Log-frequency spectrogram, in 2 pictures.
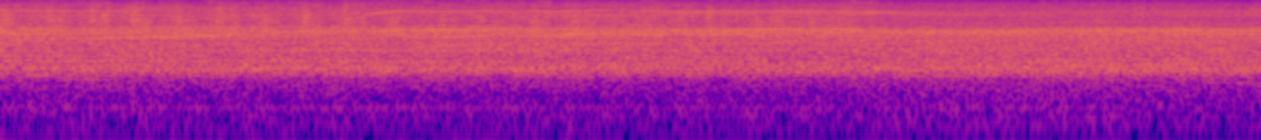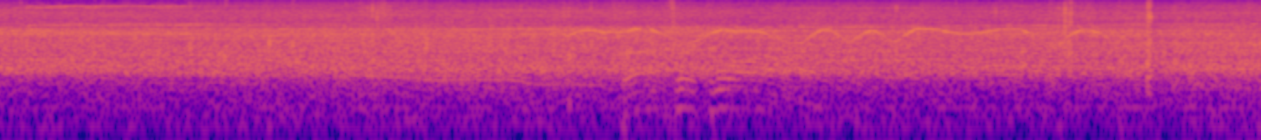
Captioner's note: cheers and applause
